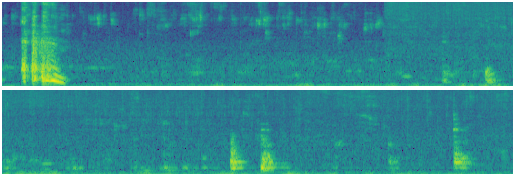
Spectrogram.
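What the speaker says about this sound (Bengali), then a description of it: "আমি এতে সয়াবিন তেল দিয়ে দিলাম কিছুটা বা তেলের মধ্যে পরিমাণ মতো পেঁয়াজ কুচি দিয়ে দিলাম" Chopped onions hitting hot soybean oil in a pan give a sudden loud hiss at the start, followed by a faint steady sizzle with occasional clinks and stirring knocks.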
